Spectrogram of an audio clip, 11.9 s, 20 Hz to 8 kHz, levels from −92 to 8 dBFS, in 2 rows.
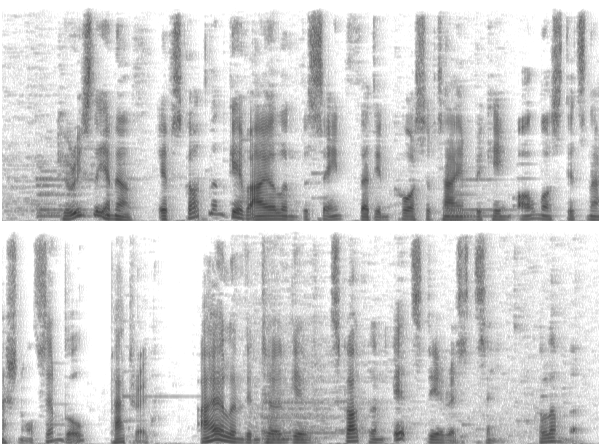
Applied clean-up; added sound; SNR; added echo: classical method log-MMSE.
